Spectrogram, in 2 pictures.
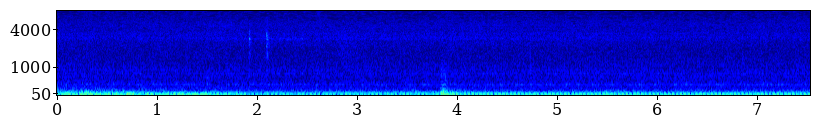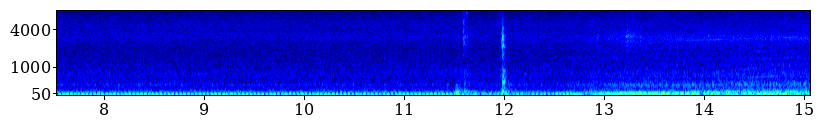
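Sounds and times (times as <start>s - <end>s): car engine idling: 0.0s - 12.8s
short low thump: 3.6s - 4.3s.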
